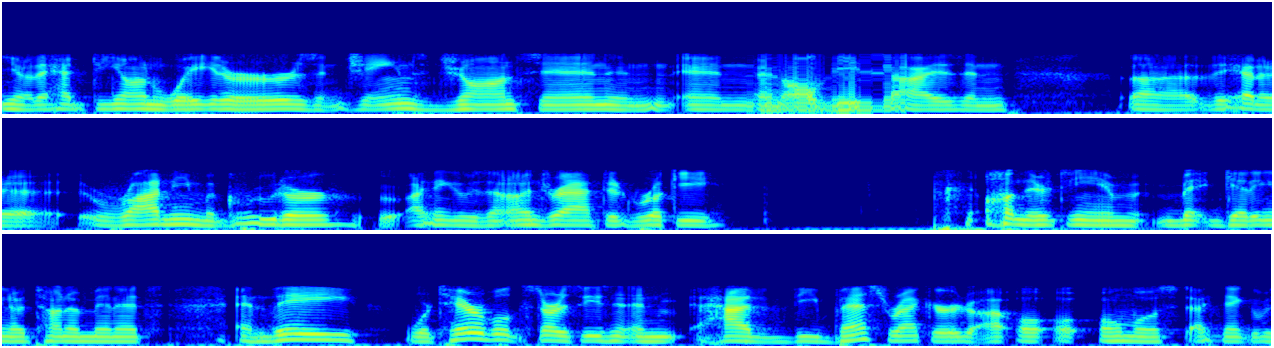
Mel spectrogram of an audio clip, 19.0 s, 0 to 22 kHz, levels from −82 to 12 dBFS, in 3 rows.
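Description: From 3.73 s to 4.52 s, just after "and and", the speech turns into a rigid metallic buzz at 100 Hz. This is robotic sound from repeated short buffers, likely caused by audio arriving too seldom, so a 10 ms slice is looped for most of that stretch while the real signal is skipped. On a spectrogram, evenly spaced horizontal harmonics at 100 Hz intervals appear, all within the G.711 telephone band that stops near 3.8 kHz. The waveform shows identical 10 ms cycles repeating.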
